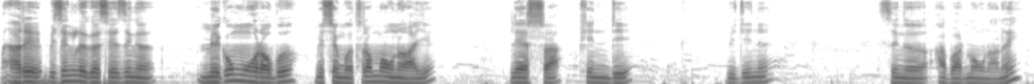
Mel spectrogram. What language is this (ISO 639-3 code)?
brx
